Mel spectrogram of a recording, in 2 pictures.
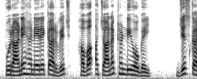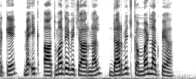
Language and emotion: Punjabi, fearful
